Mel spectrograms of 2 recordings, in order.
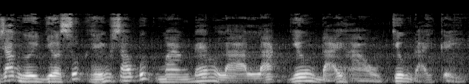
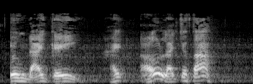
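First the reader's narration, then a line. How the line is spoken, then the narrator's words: Loud young man's shout. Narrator (Vietnamese): miệng của chàng quát lớn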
